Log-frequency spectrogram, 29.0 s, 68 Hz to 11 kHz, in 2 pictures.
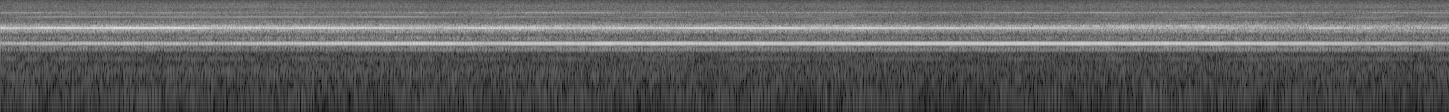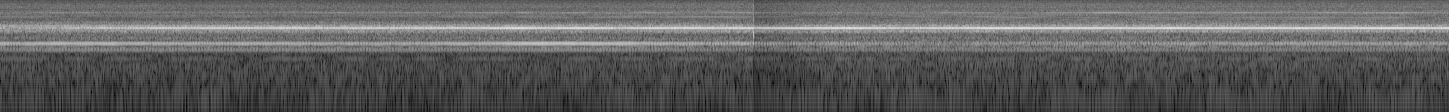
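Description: Hughes OH-6A Cayuse (Loach) helicopter in cruise flight, heard from inside the cockpit. The Allison T63 turboshaft gives a steady high whine over a low, evenly pulsing rotor and airframe rumble.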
